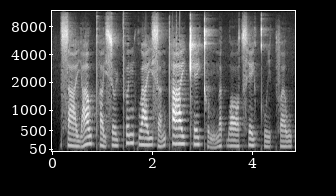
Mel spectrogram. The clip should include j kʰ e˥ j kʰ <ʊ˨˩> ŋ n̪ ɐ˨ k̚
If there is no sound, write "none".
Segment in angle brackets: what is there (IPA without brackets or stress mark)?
ʊ˨˩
